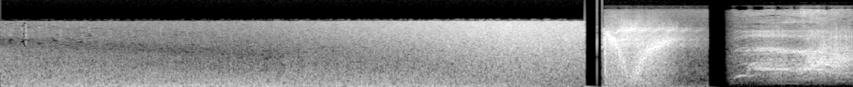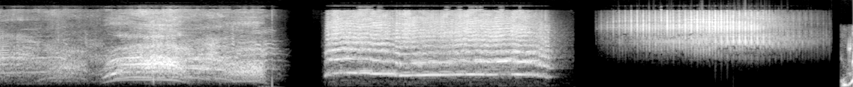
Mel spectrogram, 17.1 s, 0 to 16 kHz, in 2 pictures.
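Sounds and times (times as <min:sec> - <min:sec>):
zombie groaning moan: 0:07.4 - 0:11.4.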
